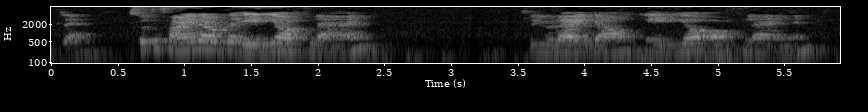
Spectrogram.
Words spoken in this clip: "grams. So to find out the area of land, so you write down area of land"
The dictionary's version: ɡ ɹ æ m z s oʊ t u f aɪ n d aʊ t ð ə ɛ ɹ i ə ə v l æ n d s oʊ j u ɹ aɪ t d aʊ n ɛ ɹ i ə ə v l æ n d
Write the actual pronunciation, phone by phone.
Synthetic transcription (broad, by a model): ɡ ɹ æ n s oʊ t u f aɪ n d aʊ t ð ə ɛ ɹ i ə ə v l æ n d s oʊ j u ɹ aɪ t d aʊ n ɛ ɹ i ə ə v l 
